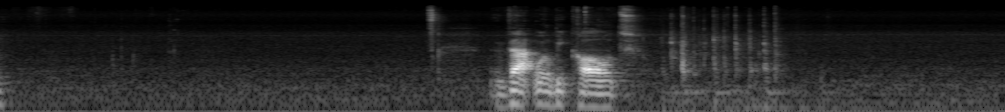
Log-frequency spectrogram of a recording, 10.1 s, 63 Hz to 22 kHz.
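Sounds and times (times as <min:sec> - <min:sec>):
computer keyboard keystrokes: 0:06.6 - 0:08.0.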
